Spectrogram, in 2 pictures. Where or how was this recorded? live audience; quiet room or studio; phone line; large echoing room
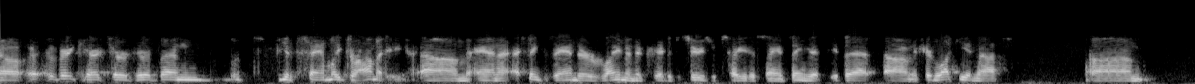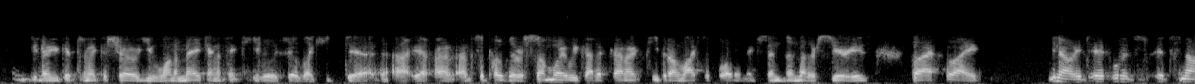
phone line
